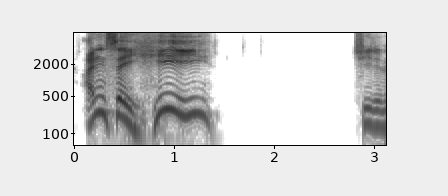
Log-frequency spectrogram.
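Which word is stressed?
he. The word "he" carries the main stress. A different person cheated. "That was someone else that cheated in golf"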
